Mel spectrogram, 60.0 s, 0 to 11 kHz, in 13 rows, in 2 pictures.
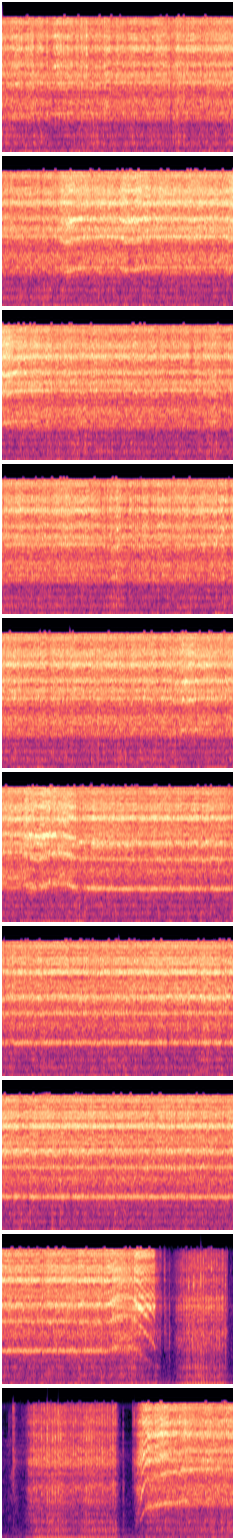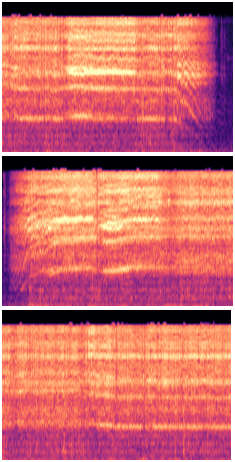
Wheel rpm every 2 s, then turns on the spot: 230, 230, 230, 230, 230, 230, 230, 230, 230, 230, 230, 230, 210, 200, 200, 200, 200, 200, 200, 190, 40, 40, 150, 210, 190, 60, 210, 230, 220, 200.
40-44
